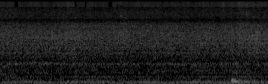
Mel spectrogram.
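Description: Steak strips seasoned with fajita seasoning and garlic sizzle in a pan with a constant, even hiss, near and fairly quiet. A faint thump comes near the end, and no voices are heard.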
